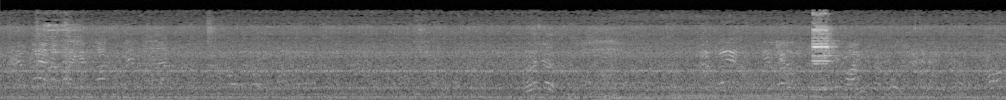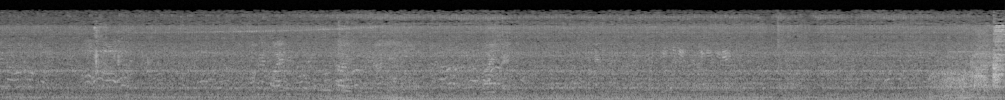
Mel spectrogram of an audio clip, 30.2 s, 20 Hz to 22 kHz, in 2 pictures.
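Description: JCB 3DX backhoe loader's diesel engine running steadily under the hydraulic work of the backhoe arm, getting louder in the last third as the arm takes up the load of a one-ton steel sheet. A single sharp clank about twelve seconds in.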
